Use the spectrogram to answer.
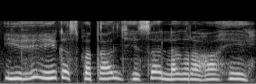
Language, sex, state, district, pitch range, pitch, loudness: Hindi, female, Madhya Pradesh, Bhopal, 245-285 Hz, 260 Hz, -15 LUFS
